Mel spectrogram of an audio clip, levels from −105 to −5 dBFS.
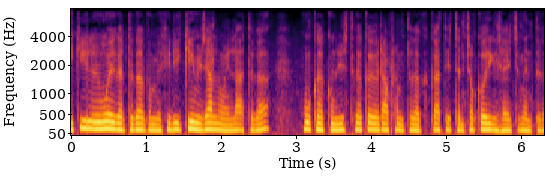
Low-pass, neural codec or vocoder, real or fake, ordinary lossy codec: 7.2 kHz; codec, 16 kHz, 4 kbps, X-Codec, WavLM features, trained on Multilingual LibriSpeech; fake; none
